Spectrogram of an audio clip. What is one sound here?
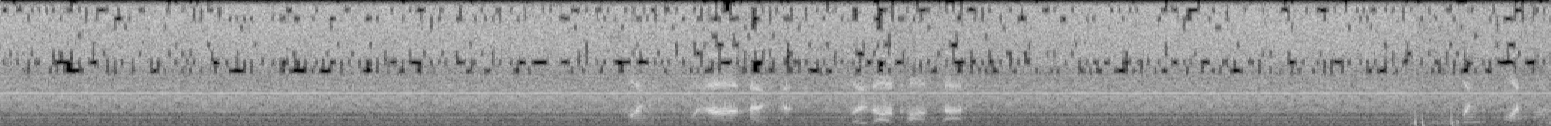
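A fighter jet engine drones steadily.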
